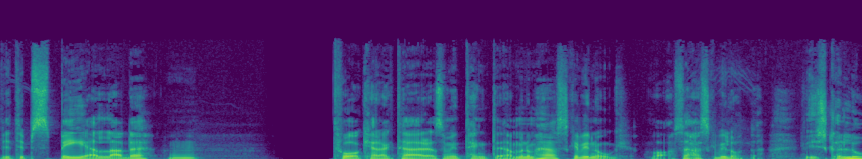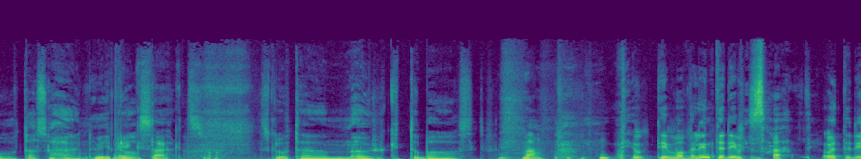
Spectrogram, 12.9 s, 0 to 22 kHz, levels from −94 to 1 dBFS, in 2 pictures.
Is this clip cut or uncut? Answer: uncut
